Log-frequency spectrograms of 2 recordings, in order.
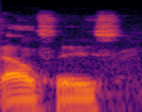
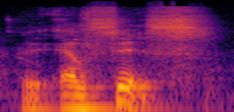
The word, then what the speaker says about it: Alsace: however you pronounce that i think it's alsace you have to say it with uh that sort of you know el sis uh you know i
